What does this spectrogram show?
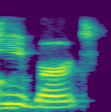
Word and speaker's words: Ebert: spelled kind of weird and then Ebert like Siskel and Ebert um so I I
